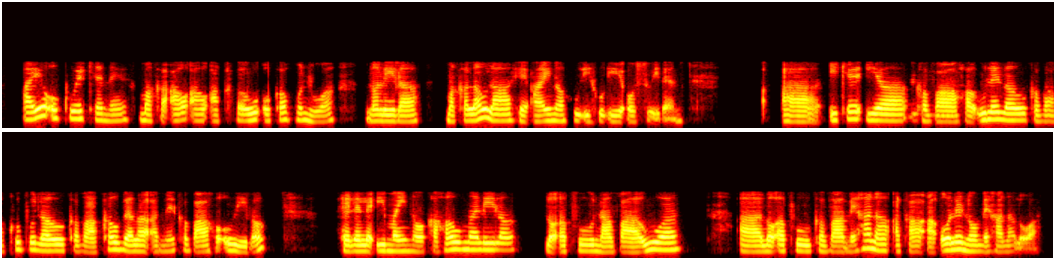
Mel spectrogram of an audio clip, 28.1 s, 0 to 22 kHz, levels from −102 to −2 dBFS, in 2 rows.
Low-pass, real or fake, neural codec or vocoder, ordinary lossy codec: 3.6 kHz; real; none; none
